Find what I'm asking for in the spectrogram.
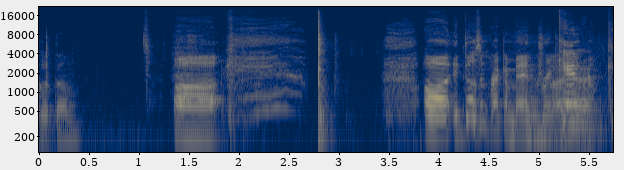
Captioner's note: laughs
